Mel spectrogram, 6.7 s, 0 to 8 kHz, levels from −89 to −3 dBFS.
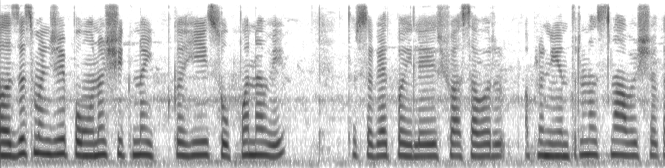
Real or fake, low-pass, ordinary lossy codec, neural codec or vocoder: real; 7.2 kHz; none; none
